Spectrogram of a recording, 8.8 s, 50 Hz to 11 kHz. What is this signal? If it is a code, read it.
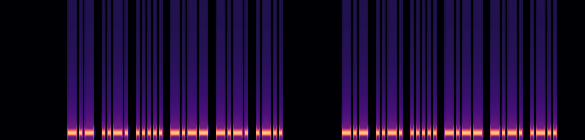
Morse code, heard as a keyed tone, about 28 wpm, 700 Hz. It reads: KF5YCL KF5YCL
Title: USA Call Signs - 6 Characters - Repeated 3x - 28wpm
